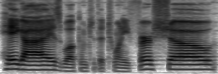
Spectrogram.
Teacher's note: sort of that uptalk uh characteristic of like valley girl English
